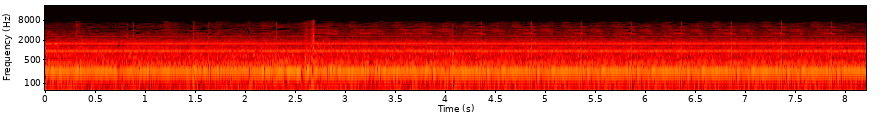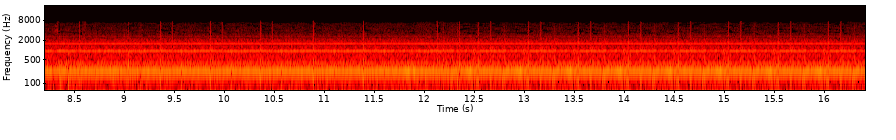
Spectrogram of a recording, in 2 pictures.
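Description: Steady electrical hum at a few fixed pitches, with faint scattered ticks and one sharper click nearly three seconds in.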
